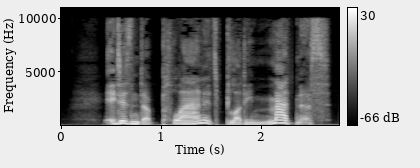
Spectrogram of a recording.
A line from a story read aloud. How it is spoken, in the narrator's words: Birgitta said sharply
